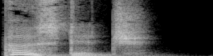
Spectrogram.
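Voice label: "postage", British English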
